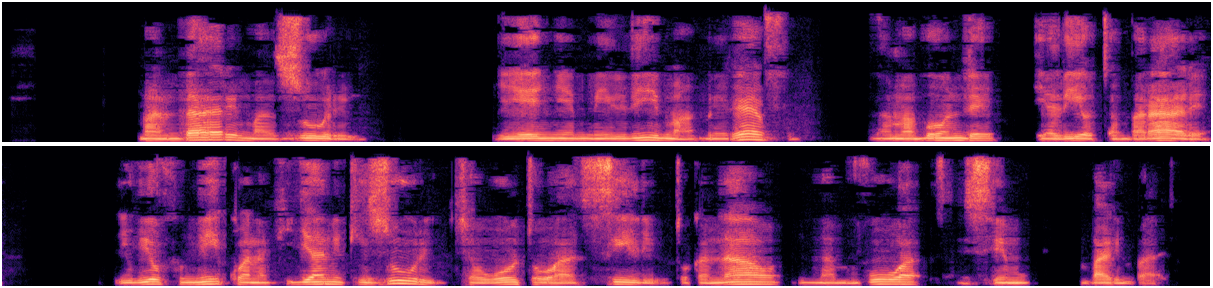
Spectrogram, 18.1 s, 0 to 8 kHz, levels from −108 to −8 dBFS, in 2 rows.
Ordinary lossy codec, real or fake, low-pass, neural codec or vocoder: AAC, 32 kbps; fake; 7.2 kHz; codec, 16 kHz in and 24 kHz out, 2.2 kbps, FireRedTTS-2 codec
